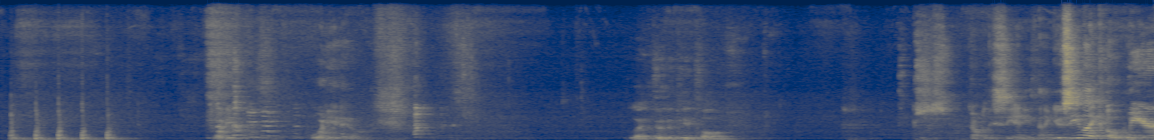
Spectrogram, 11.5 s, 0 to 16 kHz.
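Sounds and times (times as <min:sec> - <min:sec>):
firm knocks on a wooden door: 0:00.0 - 0:01.4
speech: 0:02.1 - 0:04.0, 0:06.3 - 0:07.4, 0:10.0 - 0:11.5
laughter: 0:02.1 - 0:04.7.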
